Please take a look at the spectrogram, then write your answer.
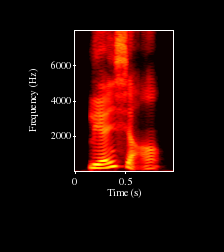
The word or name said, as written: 联想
